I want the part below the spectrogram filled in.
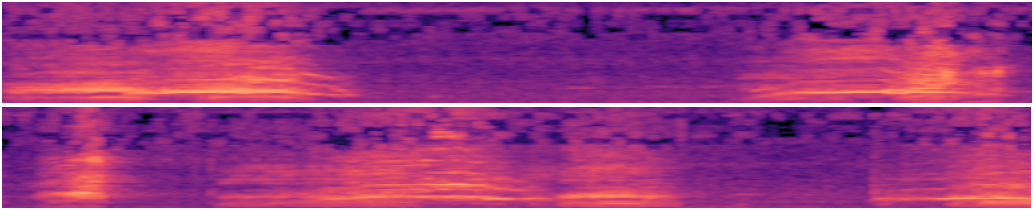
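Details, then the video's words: Swan giving loud, nasal, harmonic-rich honks in three bursts, each a quick run of two or three honks, separated by pauses of about a second. "Swan Sound"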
